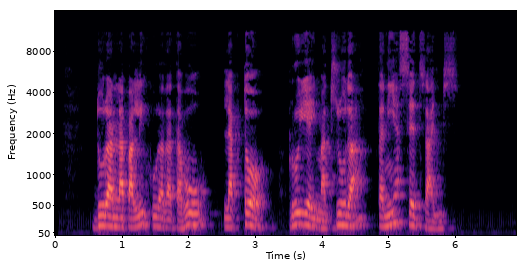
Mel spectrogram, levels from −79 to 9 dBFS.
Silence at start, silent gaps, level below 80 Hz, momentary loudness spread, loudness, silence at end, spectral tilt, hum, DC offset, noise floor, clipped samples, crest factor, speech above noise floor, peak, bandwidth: 0.55 s; none; -58 dBFS; 13 LU; -22 LUFS; 0.9 s; -5 dB/octave; none; under 0.1%; -67 dBFS; under 0.1%; 20 dB; 46 dB; -2 dBFS; 11.5 kHz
